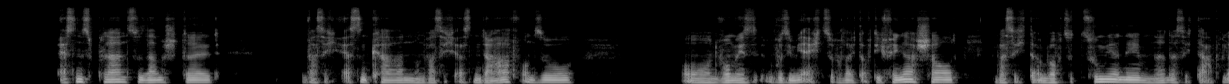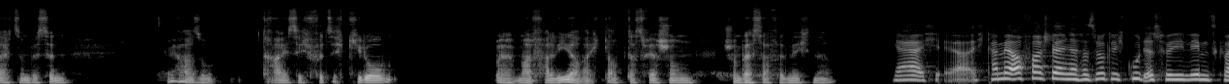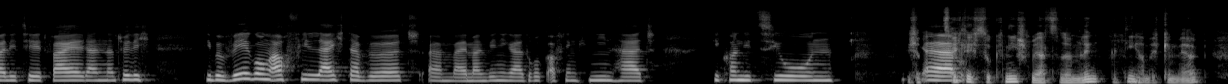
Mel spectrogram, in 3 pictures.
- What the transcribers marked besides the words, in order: none
- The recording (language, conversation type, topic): German, advice, Warum fällt es mir schwer, regelmäßig Sport zu treiben oder mich zu bewegen?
